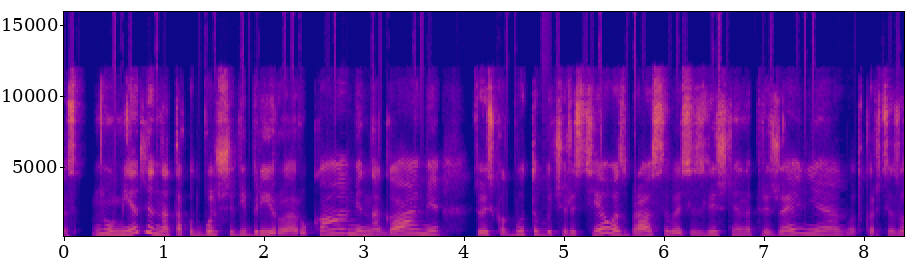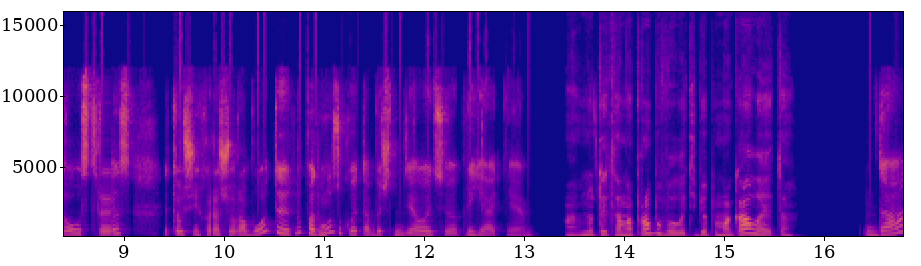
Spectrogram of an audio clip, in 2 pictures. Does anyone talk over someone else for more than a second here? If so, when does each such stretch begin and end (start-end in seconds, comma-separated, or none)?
none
